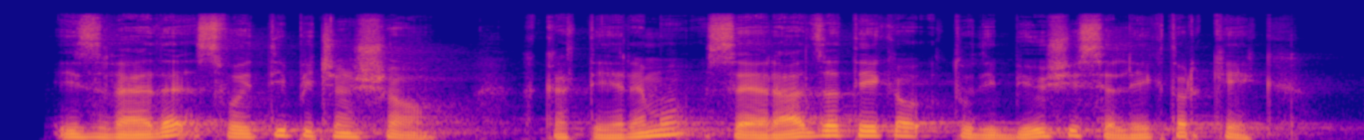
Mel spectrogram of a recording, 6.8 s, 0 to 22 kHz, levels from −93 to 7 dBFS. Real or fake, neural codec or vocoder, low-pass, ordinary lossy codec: real; none; 14.4 kHz; none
